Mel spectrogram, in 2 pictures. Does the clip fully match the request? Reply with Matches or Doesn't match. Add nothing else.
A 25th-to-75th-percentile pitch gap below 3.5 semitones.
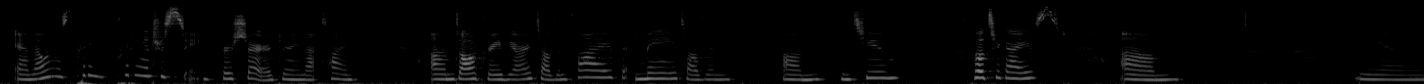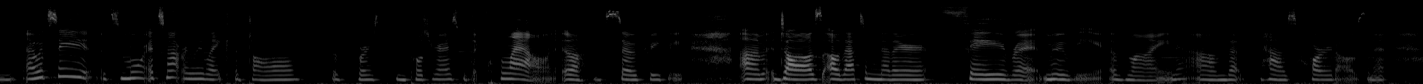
Doesn't match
